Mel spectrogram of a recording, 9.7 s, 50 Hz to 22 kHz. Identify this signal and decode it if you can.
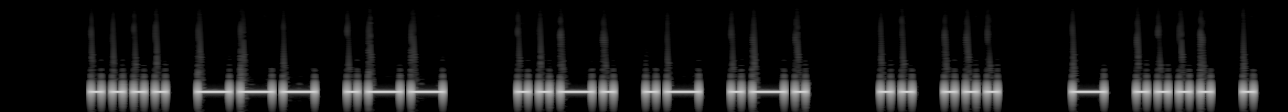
Morse code, heard as a keyed tone, about 15 wpm, 700 Hz. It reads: HOW FAR IS THE
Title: Sentences from Top 1000 Words - Review Part 4 - 15wpm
